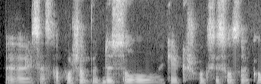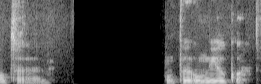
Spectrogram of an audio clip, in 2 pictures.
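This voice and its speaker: A man's voice: on the low side, level tone, brisk, creaky, dark tone, breathy edge, dry recording. A man, founder of a small online project, talking in casual voice chat with lots of fillers and restarts. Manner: hesitant, many fillers and restarts. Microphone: computer mic on a voice chat.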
